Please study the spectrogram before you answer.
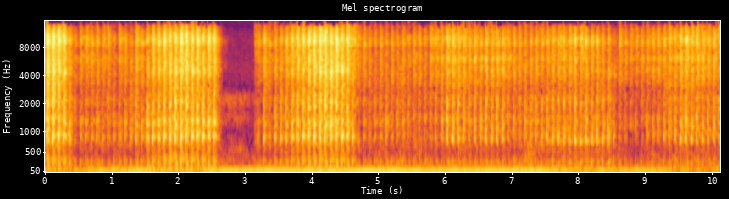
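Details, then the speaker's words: Rapid, fairly regular mechanical tapping, about four taps a second, with a short pause, from a handheld chiropractic adjusting instrument used on a patient's first chiropractic visit. "don't move I'll use this tool here to tap it looks like this"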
